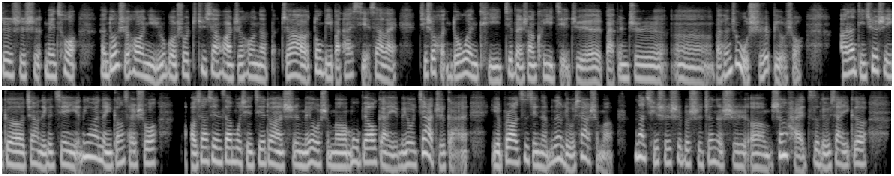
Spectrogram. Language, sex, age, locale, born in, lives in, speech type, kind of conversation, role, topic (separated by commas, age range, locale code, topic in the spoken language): Chinese, female, 35-39, zh-CN, China, United States, conversation, advice, advisor, 我想产生积极影响并留下长久的精神遗产，但不知道该从哪里开始？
